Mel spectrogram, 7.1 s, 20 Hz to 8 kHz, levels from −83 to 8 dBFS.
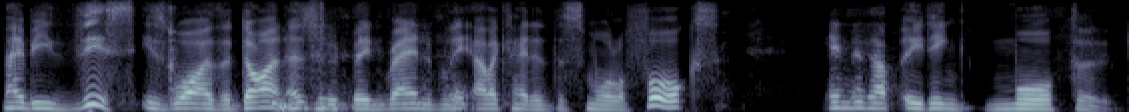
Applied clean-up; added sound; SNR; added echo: neural mask model DeepFilterNet 3.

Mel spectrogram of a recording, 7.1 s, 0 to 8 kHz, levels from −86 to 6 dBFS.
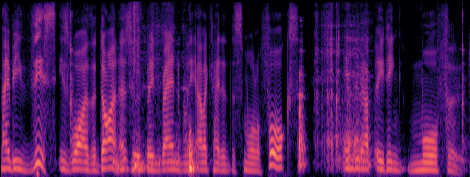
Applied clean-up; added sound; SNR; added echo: neural mask model RNNoise.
